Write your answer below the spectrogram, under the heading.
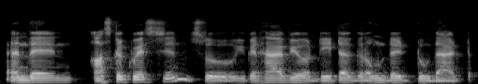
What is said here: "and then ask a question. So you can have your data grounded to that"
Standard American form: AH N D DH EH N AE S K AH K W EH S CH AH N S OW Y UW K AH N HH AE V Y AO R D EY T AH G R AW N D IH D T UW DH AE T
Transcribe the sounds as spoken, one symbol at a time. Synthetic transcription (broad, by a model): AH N D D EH N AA S K AH K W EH S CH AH N S OW Y UW K AH N HH AE V Y AO R D EY T AH G R AW N D IH D T UW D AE T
